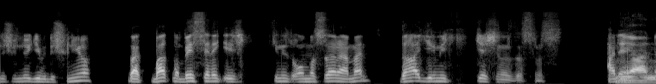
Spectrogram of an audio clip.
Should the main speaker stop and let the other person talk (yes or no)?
no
